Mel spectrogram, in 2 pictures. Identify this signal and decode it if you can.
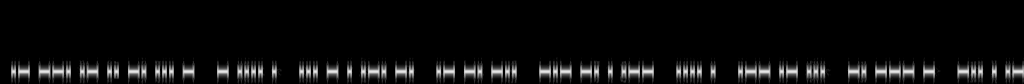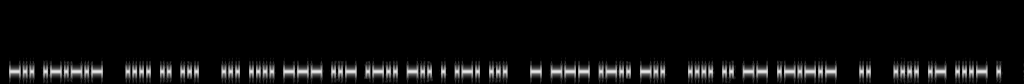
Morse code, heard as a keyed tone, about 34 wpm, 600 Hz. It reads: AGAINST THE STERN AND KNEW HE WAS NOT DEAD. HIS SHOULDERS TOLD HIM. I HAVE
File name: the old man and the sea 2 35wpm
